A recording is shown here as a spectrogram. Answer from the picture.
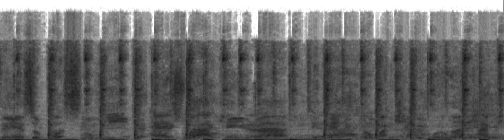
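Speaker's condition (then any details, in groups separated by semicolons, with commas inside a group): No condition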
